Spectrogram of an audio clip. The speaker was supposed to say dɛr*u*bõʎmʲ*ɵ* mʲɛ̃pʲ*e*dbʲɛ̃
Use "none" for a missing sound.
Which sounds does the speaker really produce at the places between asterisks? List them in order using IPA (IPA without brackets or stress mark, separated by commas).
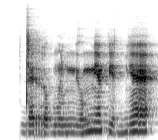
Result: o, o, ɛ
